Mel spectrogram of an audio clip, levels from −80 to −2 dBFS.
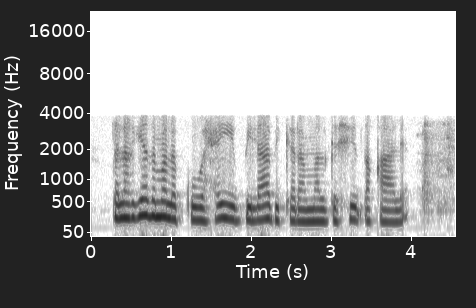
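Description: Dialogic VOX ADPCM throughout: coarse 4-bit coding, fitting a 32 kbps stream, leaves gritty hiss on the speech, within a 150 Hz to 3.5 kHz band, nothing above 3.8 kHz.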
